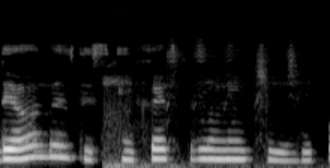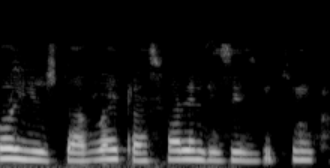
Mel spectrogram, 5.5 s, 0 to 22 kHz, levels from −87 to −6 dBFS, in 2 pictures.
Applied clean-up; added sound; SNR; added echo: neural mask model DeepFilterNet 3.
